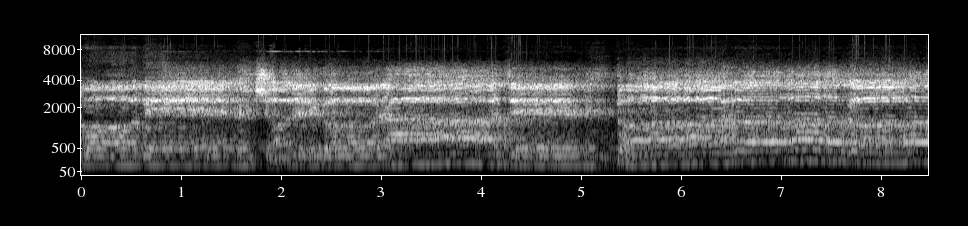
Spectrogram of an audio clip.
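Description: A man's voice singing a Bengali Sufi devotional song (sama) into a microphone, unaccompanied, in long held notes that move slowly up and down; there is a short break for breath a little after five seconds in.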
